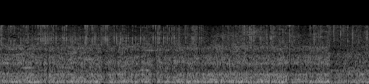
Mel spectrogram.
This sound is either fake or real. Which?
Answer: real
